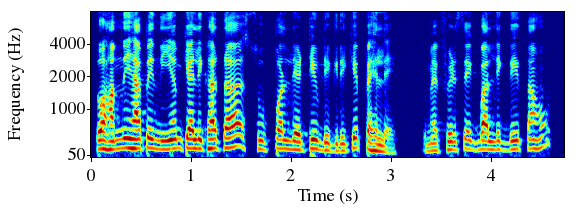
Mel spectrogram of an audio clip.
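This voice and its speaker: A man teaching a grammar lesson in a lively classroom style, asking rhetorical questions and dropping jokey asides. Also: high voice, fairly quick, dry recording, clean studio sound. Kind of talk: classroom lecture.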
